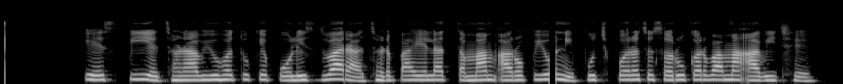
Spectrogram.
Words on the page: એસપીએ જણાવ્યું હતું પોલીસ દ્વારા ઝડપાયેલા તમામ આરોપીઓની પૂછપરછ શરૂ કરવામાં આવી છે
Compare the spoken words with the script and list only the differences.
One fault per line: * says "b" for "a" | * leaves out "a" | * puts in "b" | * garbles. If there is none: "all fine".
* puts in "કે"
